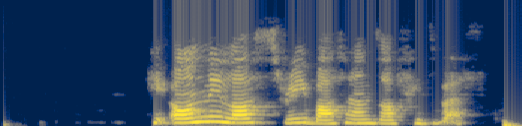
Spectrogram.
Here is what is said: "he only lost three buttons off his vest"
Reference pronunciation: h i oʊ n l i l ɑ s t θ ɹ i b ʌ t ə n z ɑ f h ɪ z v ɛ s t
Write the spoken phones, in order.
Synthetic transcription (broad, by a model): h i oʊ n l i l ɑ s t θ ɹ i b ʌ t ə n z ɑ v h ɪ z b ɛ s t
